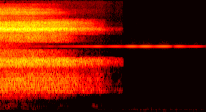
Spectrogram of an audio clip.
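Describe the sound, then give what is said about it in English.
A deep breath is released through the mouth during a guided breathing exercise, a long, loud, airy exhale that fades out over about a second and a half and leaves near silence. “Deeply inhale through the nose. Exhale through the mouth.”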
